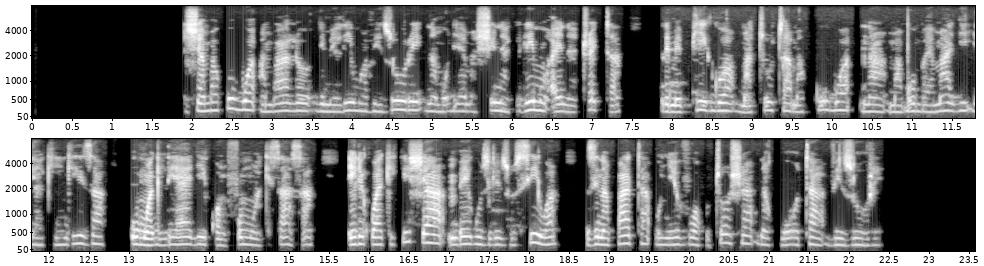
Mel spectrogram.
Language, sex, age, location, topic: Swahili, female, 18-24, Dar es Salaam, agriculture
